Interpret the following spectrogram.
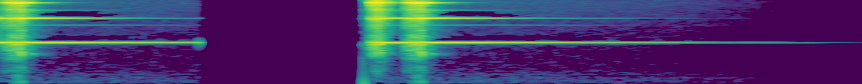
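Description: A bicycle bell rung with a quick double ding, cut off about a second in. It is rung again the same way about two seconds in and left to ring out.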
